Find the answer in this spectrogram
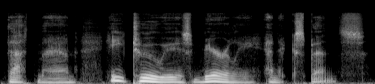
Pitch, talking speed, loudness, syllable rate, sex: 110 Hz, 110 wpm, -16 LUFS, 3.7 syllables/s, male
